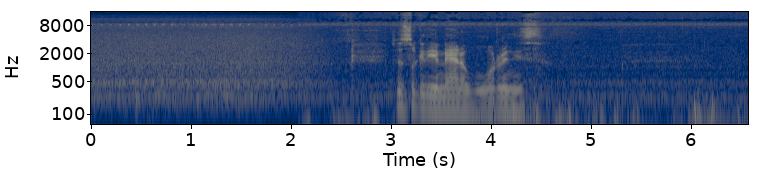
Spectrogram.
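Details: Honey bees in a hive during an autumn inspection: a dense, low hum for the first three seconds, then a man speaks briefly over the buzzing, which continues faintly afterward.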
